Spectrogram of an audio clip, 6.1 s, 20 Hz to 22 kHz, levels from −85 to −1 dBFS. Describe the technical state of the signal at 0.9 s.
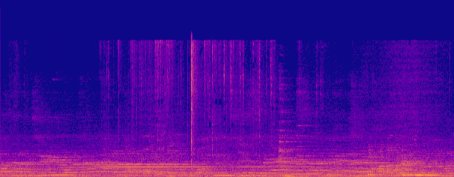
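At 0.9 s the sound is intact, with no audible dropout, distortion, glitch or other technical fault.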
